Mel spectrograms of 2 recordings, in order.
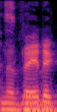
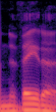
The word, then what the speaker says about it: Nevada: For all of you people out there, Nevada is what we call Nevada in Iowa.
